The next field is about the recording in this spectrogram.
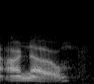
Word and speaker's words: Arnaud: Uh, spring and uh, I, I, wasn't quite sure how to pronounce it, but I believe it's Spring and Arnaud. Arnaud.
